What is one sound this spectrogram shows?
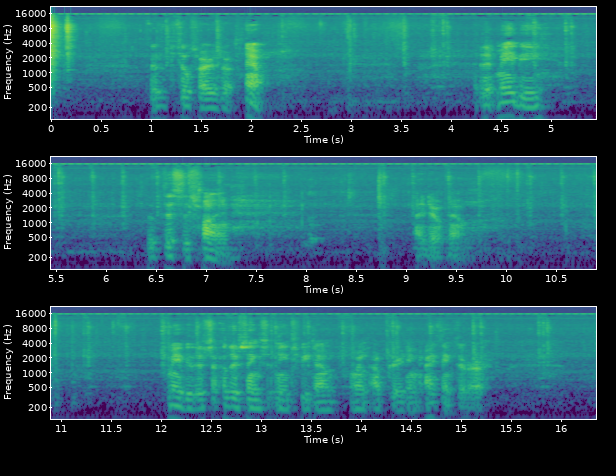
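An older man talks, close by.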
